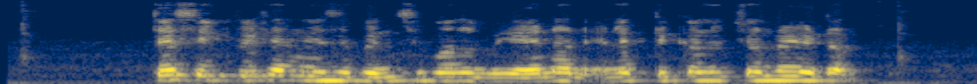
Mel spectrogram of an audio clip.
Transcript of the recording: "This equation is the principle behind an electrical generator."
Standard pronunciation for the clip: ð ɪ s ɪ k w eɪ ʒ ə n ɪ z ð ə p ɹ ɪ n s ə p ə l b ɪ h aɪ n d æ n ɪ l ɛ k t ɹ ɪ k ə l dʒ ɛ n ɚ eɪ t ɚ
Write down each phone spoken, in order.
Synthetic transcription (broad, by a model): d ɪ s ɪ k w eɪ ʃ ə n ɪ z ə p ɹ ɪ n s ə p ə l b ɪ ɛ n d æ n ɪ l ɛ k t ɹ ɪ k ə l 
